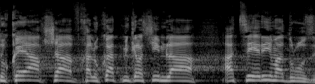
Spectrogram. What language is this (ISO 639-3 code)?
heb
